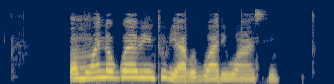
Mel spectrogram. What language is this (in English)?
Ganda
